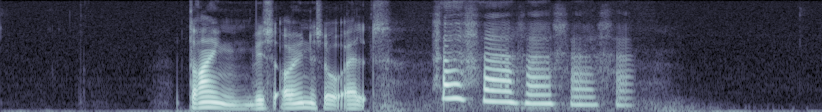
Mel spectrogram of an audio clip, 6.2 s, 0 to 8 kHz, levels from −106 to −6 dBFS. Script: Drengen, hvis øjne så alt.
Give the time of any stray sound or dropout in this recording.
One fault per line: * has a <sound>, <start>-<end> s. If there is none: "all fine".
* has a laugh, 3.2-4.8 s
